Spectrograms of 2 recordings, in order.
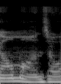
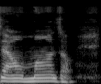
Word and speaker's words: Almanzo: the Prairie readings because I keep calling all monzo Almanzo his name is Almanzo no it's not it's Almanzo like it's Almanzo remember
